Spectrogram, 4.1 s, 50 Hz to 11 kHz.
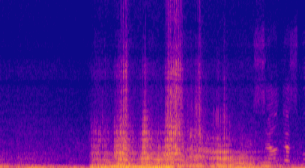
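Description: Toyota Tundra 2018 pickup with 5.7L V8 and Carven R-Series exhaust revving, a deep engine roar rising sharply after a quieter idle, with several throttle blips close by; people speak over it.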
